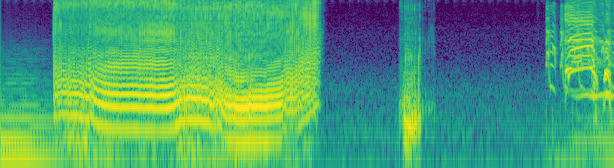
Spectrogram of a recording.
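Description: Cartoon alien's gibberish voice: one long wavering wail that starts about half a second in and cuts off abruptly after nearly three seconds. A short pop follows in the silence, and high squeaky chattering starts near the end.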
